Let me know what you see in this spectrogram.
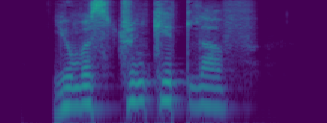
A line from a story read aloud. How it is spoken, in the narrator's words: whispered Dracasha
